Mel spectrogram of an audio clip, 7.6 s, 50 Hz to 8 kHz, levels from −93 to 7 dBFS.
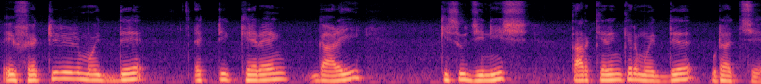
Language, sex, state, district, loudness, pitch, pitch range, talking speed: Bengali, male, Assam, Hailakandi, -14 LUFS, 145 Hz, 125-160 Hz, 95 wpm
